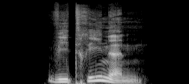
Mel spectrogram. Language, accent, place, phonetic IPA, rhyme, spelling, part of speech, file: German, Germany, Berlin, [viˈtʁiːnən], -iːnən, Vitrinen, noun, De-Vitrinen.ogg
- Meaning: plural of Vitrine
